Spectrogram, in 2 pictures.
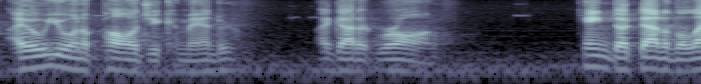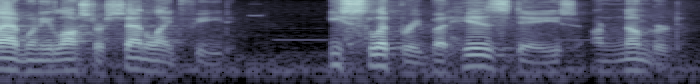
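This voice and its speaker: An actor playing a stern, earnest military general, giving a grave, emphatic mission briefing in a video game. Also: male voice, lowish voice, a little fast, soft background music, lightly acted. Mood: apologetic, determined. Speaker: military commanding officer.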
